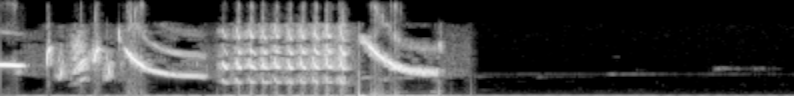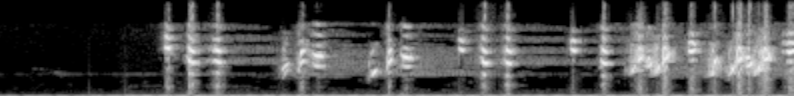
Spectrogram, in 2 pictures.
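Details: Singing European goldfinch recorded at Htatba, Tipaza: a burst of liquid twitters and a nasal, buzzy trilled phrase, a two-second pause, then scattered high tinkling notes building again.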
